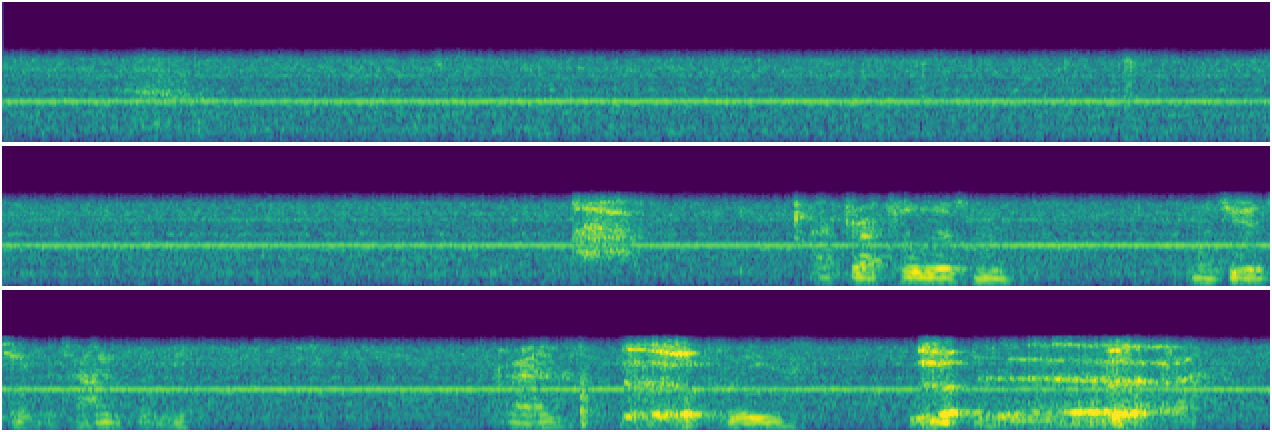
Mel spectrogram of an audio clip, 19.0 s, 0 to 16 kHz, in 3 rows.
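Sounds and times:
thin high whine: 0.0 - 19.0.

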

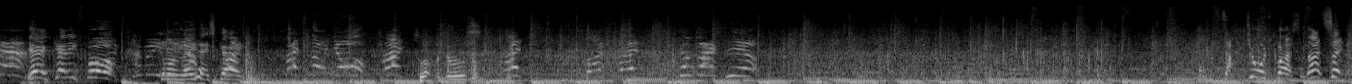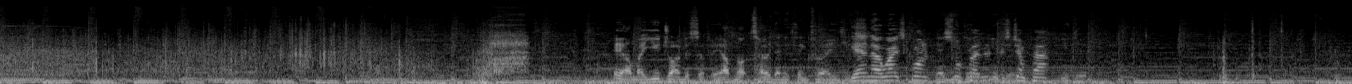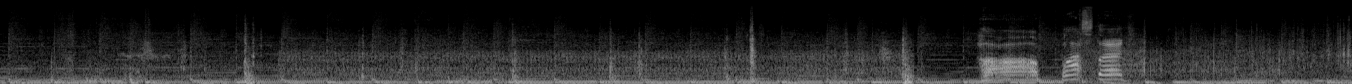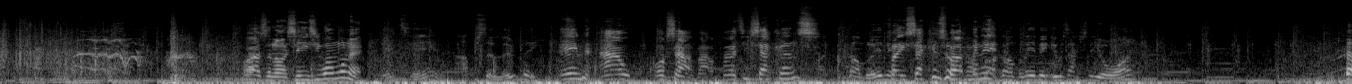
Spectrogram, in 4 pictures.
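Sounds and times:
background music with bass line: 1.2 - 54.0
horse whinnying: 40.9 - 42.6.

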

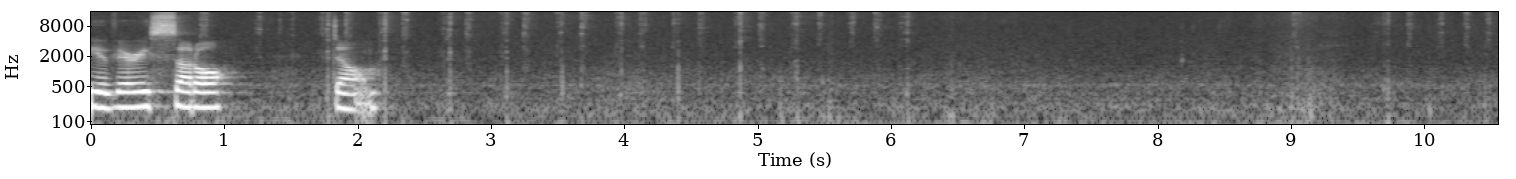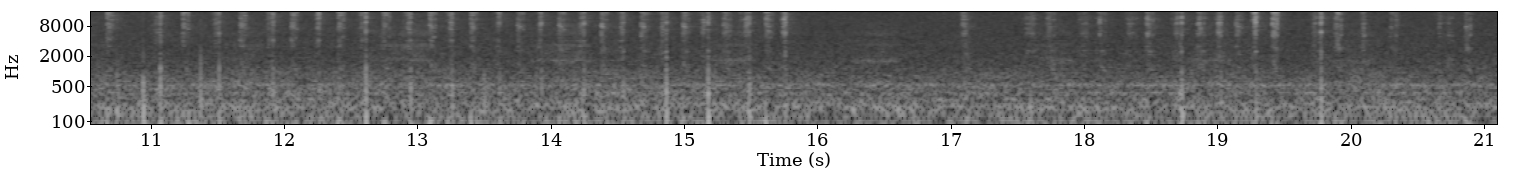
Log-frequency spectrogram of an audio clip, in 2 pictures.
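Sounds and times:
shears snipping dog fur: 0.8 - 6.2, 9.0 - 15.9, 17.0 - 21.0.

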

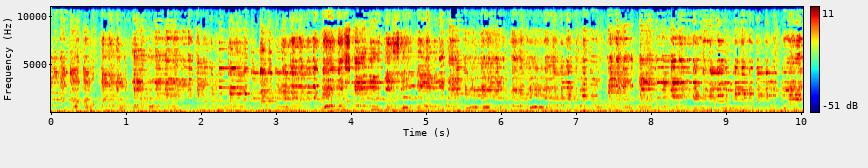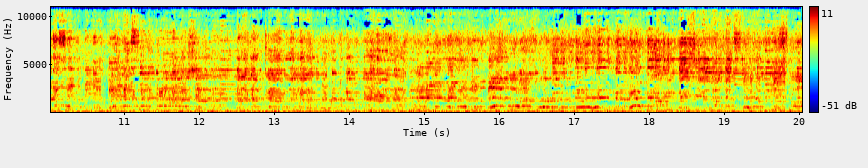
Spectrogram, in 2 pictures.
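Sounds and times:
dense samba drumming: 0.0 - 20.0
person singing: 0.0 - 20.0.

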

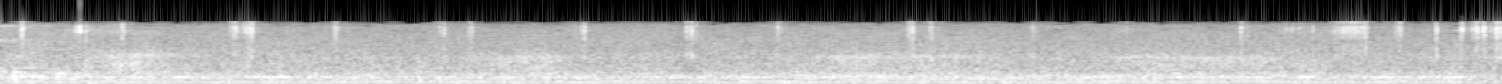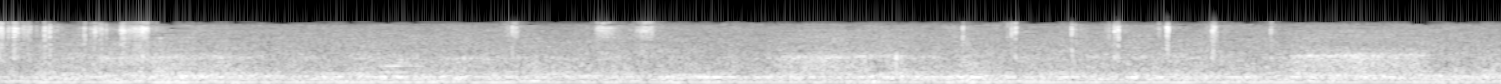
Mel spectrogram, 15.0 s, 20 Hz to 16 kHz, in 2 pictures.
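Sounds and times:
wire scratching on spinning disc: 0.0 - 8.8, 9.8 - 14.8
steady low hum: 0.0 - 15.0.

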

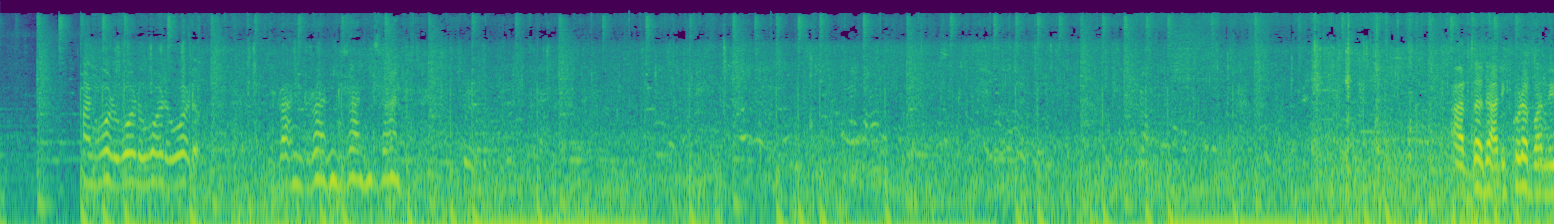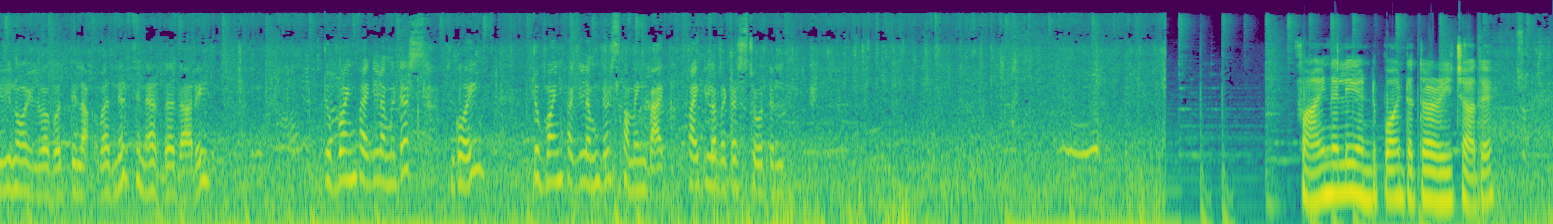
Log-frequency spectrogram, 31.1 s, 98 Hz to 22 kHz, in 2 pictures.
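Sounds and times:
footsteps clicking: 0.0 - 27.2
background music: 0.0 - 31.0
wind buffeting microphone: 0.8 - 27.2.

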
